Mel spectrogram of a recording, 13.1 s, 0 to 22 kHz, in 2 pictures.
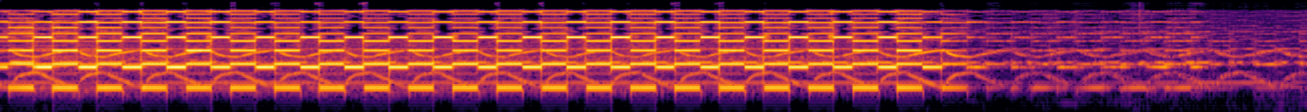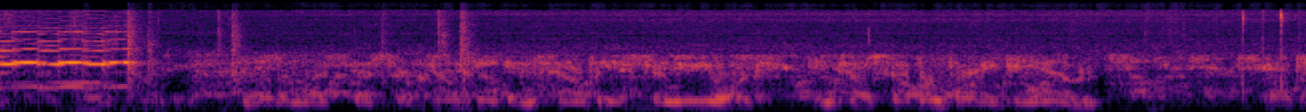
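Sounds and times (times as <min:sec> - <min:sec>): steady alert tone: 0:04.1 - 0:07.2.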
